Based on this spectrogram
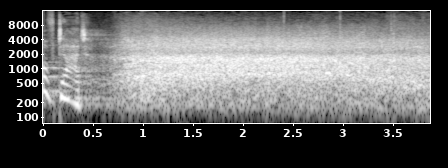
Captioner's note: audience laughs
